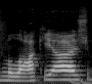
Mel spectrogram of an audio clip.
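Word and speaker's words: Malachiasz: running into somebody named the correct pronunciation of his name is malach iaj but I really don't like that I think it's really ugly so I call him Malachy as but I know a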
